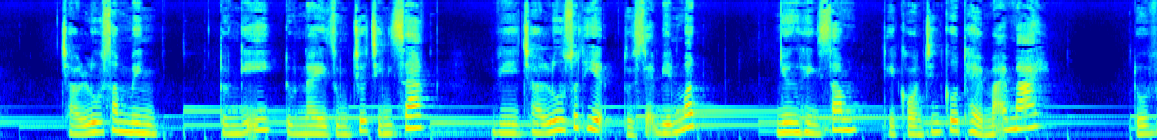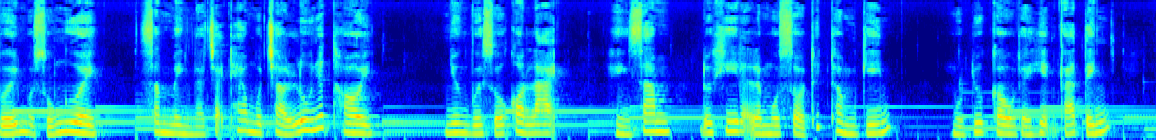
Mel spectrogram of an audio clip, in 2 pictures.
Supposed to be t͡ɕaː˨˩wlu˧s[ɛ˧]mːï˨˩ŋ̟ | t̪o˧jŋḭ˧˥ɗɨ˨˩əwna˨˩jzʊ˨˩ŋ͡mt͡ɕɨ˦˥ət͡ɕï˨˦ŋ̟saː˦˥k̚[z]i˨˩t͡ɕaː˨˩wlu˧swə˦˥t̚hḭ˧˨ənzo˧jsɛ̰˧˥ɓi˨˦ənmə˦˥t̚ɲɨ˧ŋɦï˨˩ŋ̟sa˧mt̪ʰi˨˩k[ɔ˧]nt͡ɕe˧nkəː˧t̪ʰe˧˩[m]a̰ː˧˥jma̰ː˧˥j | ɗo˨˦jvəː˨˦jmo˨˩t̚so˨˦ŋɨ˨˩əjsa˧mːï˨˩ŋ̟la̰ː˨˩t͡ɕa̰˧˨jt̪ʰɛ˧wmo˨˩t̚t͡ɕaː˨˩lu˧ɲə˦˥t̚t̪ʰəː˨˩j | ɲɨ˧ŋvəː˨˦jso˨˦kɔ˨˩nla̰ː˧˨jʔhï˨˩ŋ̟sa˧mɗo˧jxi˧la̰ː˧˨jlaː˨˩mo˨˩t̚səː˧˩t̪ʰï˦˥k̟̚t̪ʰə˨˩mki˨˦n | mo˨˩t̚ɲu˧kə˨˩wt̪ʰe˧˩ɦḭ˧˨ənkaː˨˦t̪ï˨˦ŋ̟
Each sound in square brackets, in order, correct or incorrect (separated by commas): incorrect, incorrect, incorrect, correct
